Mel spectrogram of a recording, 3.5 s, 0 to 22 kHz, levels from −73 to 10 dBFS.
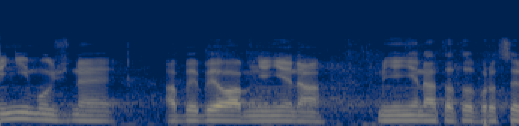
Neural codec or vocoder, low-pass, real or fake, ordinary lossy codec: none; 7.2 kHz; real; AAC, 64 kbps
